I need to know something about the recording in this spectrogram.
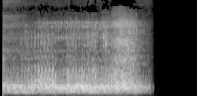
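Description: An animal roar sound effect lasting about two seconds. It starts suddenly and tails off just before the end.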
